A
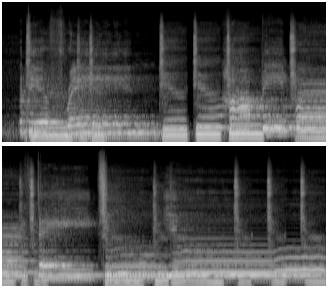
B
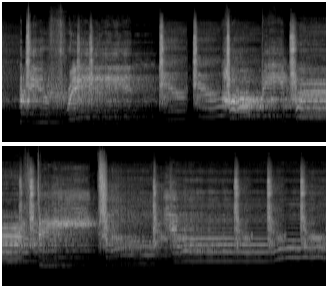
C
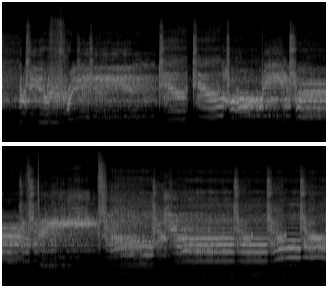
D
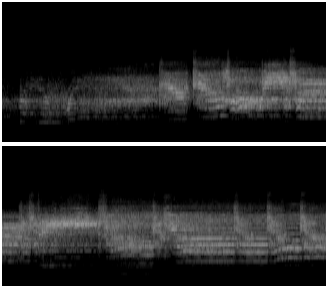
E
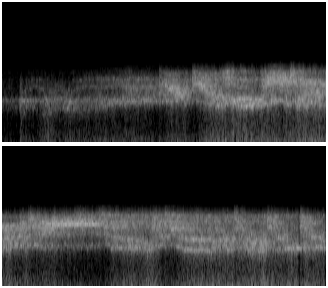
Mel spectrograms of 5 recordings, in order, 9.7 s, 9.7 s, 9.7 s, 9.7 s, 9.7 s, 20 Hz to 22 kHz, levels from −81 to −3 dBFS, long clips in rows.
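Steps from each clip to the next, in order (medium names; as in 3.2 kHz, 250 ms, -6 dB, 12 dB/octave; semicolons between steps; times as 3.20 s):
peak limiter -21 dBFS, peak gain reduction 8.5 dB; reverse; upward compressor, threshold -35 dBFS; reverse; elliptic high-pass 1.3 kHz, stop band 70 dB; trim +9 dB
tone controls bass +10 dB, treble -12 dB; compression, threshold -37 dBFS, peak gain reduction 11.5 dB; peak limiter -35 dBFS, peak gain reduction 10 dB; trim +3.5 dB
flange 0.79 Hz, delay 2.1 ms, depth 8.4 ms, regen -71%; low-pass sweep 740 Hz -> 2.8 kHz, 1.00–3.07 s; reverberation RT60 0.55 s, pre-delay 3 ms, DRR 6 dB; trim -3 dB
flange 0.45 Hz, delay 4.4 ms, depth 3.6 ms, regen -65%; delay 95 ms -5 dB; LPC vocoder at 8 kHz whisper; trim +8.5 dB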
